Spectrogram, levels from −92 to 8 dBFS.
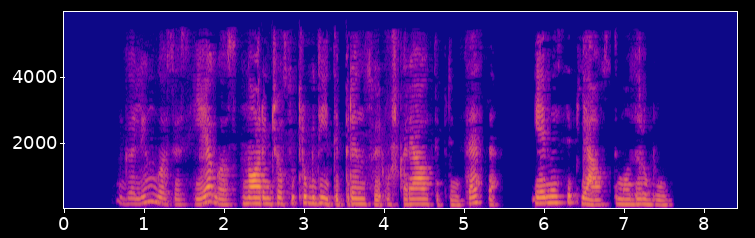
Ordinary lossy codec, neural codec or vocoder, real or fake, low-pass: AAC, 24 kbps; none; real; 5.4 kHz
